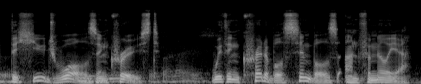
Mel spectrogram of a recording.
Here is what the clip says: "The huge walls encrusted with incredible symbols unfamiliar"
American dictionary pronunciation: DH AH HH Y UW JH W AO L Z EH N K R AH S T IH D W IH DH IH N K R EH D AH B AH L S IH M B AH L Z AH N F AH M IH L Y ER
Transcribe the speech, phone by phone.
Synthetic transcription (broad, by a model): DH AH HH Y UW JH W AO L Z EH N K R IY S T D W IH DH IH N K R EH D AH B AH L S IH M B AH L Z AH N F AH M IH L Y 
